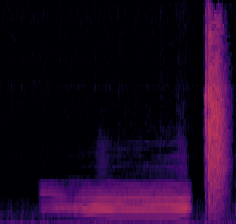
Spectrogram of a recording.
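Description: A cow moos once in the video game Mass Effect, one long, loud, drawn-out low call lasting over a second, followed by a brief burst of noisy hiss.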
